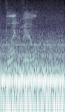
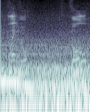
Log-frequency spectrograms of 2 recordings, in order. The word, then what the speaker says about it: Glenville: The town is called Glenville, or as some other West Virginians call it, Glenville. Glenville, for some reason.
